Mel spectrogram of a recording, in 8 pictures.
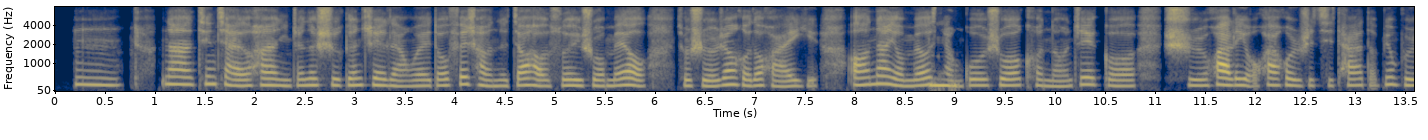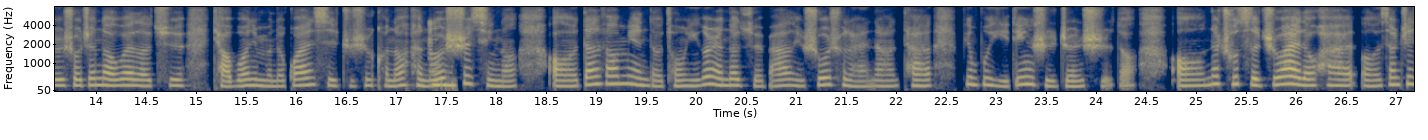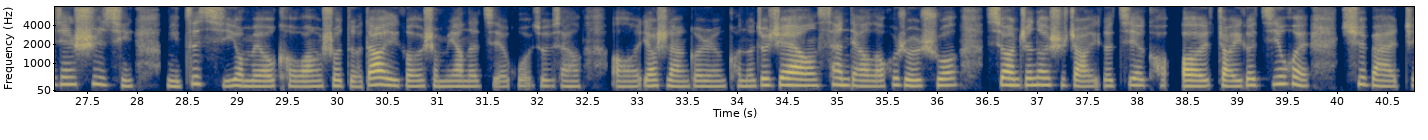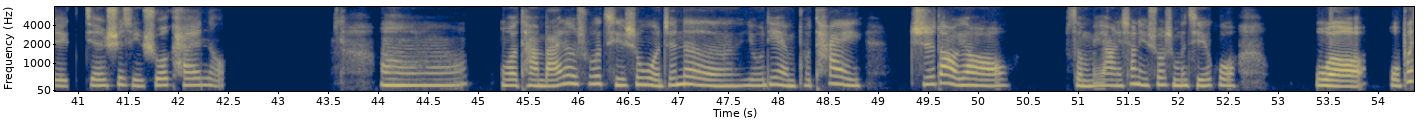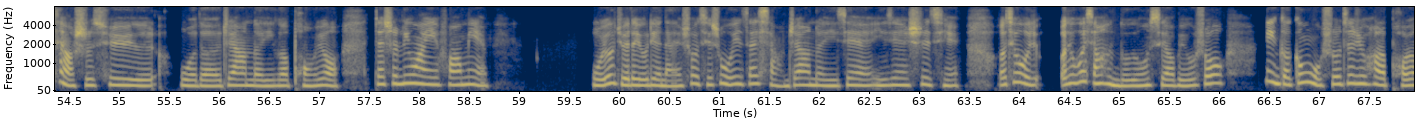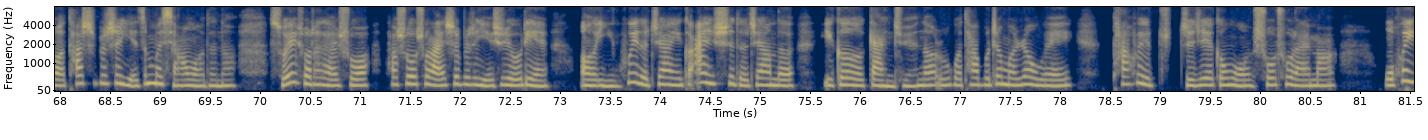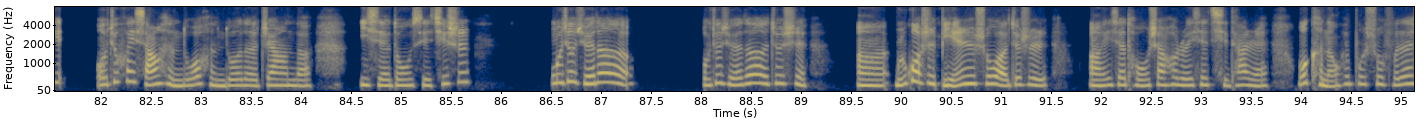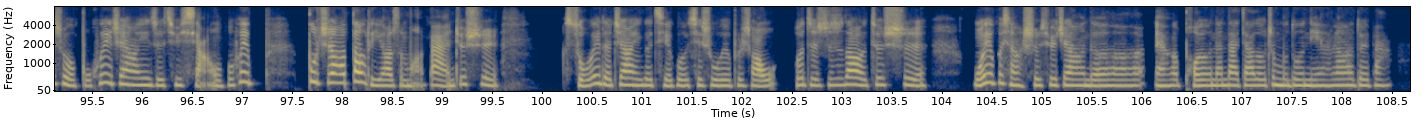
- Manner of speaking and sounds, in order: sad: "嗯。我坦白地说，其实我真的有点不太知道要怎么样"; other background noise
- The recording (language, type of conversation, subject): Chinese, advice, 我发现好友在背后说我坏话时，该怎么应对？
